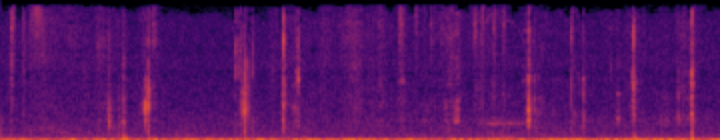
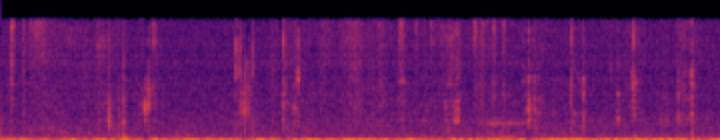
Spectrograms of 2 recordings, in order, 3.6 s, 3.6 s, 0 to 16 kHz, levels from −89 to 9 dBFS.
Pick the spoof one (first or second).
second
